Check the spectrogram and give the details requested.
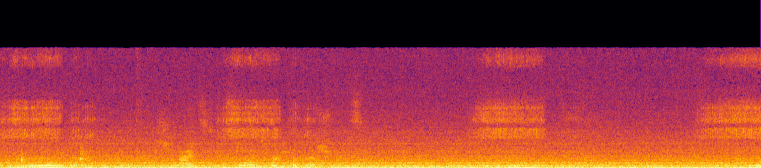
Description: Newfoundland puppy happily snoring.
